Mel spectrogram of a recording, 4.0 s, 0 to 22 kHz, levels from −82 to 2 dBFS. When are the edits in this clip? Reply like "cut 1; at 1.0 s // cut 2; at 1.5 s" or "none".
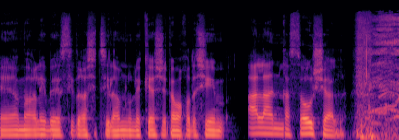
cut 1; at 1.7 s // cut 2; at 2.8 s

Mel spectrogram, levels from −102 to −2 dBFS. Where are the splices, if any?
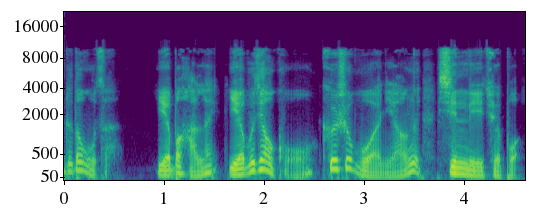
cut 1; at 1.6 s // cut 2; at 2.5 s

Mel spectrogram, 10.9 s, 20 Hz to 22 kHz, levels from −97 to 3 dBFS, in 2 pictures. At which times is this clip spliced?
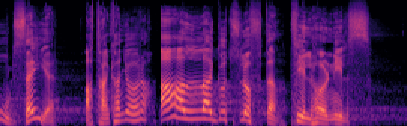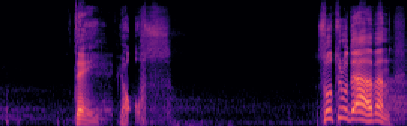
cut 1; at 2.1 s // cut 2; at 3.8 s // cut 3; at 6.9 s

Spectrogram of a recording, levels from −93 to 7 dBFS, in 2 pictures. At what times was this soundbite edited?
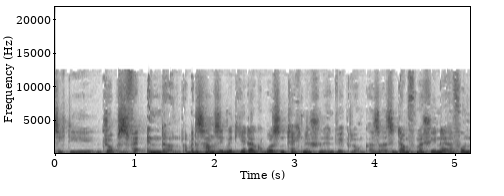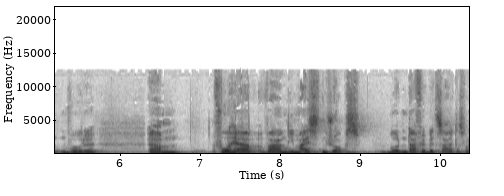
cut 1; at 6.3 s

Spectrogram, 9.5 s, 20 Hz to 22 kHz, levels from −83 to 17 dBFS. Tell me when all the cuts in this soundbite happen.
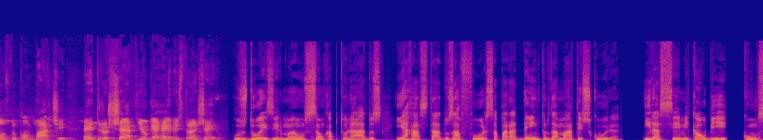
cut 1; at 2.8 s

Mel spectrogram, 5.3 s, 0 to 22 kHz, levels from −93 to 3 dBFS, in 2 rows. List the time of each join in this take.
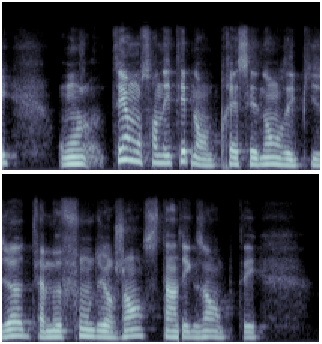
cut 1; at 1.6 s // cut 2; at 2.9 s // cut 3; at 4.1 s

